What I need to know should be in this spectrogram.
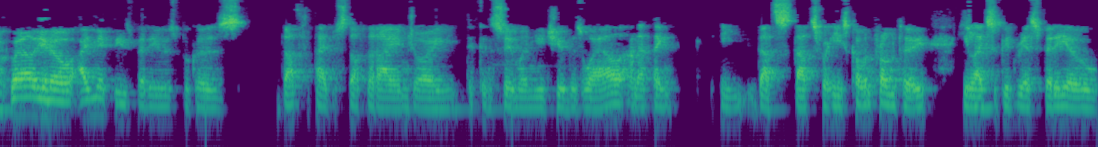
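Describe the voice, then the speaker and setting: A man with a Northern Irish accent at a moderate pace. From Northern Ireland. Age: 40s. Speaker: ultrarunner and content creator. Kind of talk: podcast interview.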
